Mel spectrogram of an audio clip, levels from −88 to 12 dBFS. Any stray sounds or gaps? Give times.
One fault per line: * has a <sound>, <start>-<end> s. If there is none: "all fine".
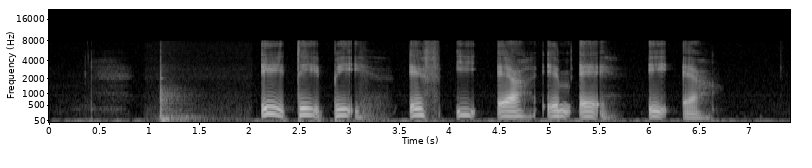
* has a thud, 1.1-1.6 s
